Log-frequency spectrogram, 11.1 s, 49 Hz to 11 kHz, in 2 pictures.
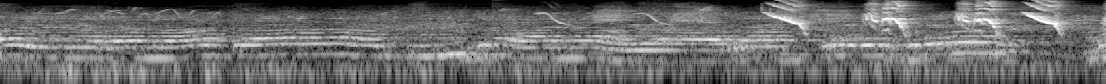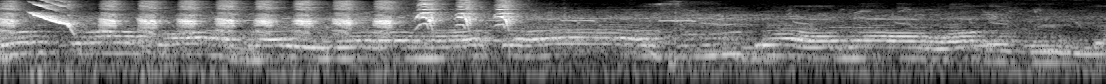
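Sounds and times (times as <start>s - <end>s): bird high chirps: 2.5s - 11.0s.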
